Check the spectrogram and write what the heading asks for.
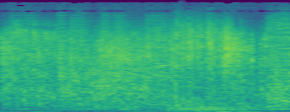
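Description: Cartoon crash sound effect: a long, rumbling, explosion-like crash of a giant creature slamming into a totem pole and ice, swelling again in the second half.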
